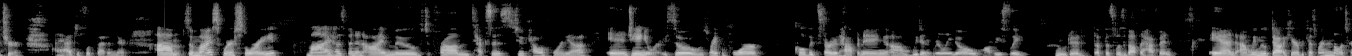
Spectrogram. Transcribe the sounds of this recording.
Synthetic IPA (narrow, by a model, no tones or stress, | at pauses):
t͡ʃə˞ʔaɪɨd̚tʰɨslɪt̚ðɨɾɨ̃nðə̰˞ | ʔʌ̃msoʊmaɪskwɛɹstɔɹi | maɪɦʌzbɨ̃ndɨ̃naɪmʉvd̥fɹʌ̃mtʰɛksɨstʰɨkʰælˠəfɔɹnjɨ | ʔɪ̃nd͡ʒæ̃njʉɛ̰ɹisoʊɪt̚wʌzɹaɪt̚b̥əfɔɹ | kʰoʊvɨd̥stɑɹɾɨd̚ɦæpɨnɪ̃ŋʌ̃mwiɾɪdⁿn̩t̚ɹɪlˠinoʊɑ̰bviɨsli | hudɪd̪̚ðɨt̪̚ðɪswʌzəbaʊtɨɦæpɨ̃n | ʔɨ̃nʌ̃mwimʉvdaʊt̚hiɹbɨkʰʌzwə˞ɨ̃nðɨmɪlˠətʰɛ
